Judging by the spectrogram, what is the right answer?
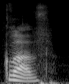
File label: "glove", us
